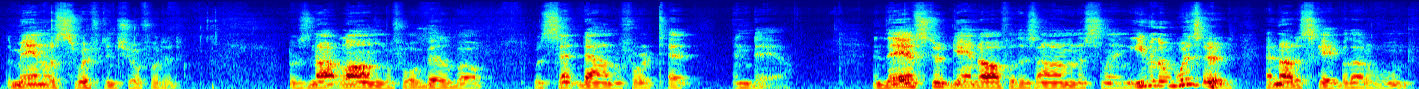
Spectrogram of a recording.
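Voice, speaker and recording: A man reading a novel aloud as expressive, measured storytelling narration. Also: fairly low pitch. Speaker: amateur storybook reader. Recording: roomy, echoey home recording.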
